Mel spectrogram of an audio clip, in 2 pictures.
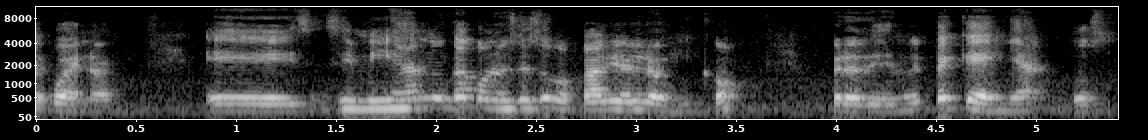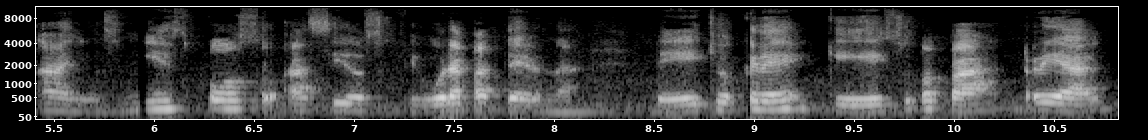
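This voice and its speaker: A woman's voice: medium pitch, moderate pace, a bit bright, low-quality recording. A woman hosting a live stream, reading audience questions aloud and answering with brief affirmations.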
